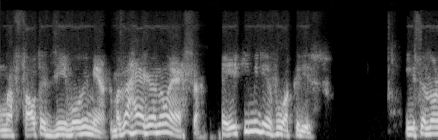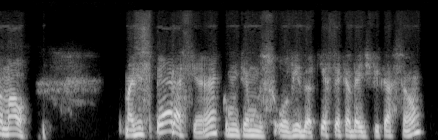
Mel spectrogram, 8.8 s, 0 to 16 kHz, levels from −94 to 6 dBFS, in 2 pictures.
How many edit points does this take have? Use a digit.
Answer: 1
